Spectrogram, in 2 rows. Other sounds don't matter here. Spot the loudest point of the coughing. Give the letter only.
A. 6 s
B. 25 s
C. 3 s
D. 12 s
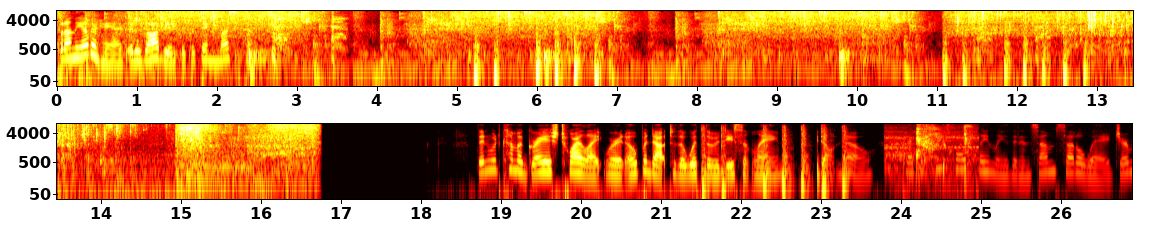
C.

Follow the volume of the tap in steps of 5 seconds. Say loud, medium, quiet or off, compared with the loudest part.
loud, loud, loud, loud, off, off.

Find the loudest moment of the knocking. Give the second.
6 s.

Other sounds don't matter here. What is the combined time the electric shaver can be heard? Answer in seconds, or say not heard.
not heard.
